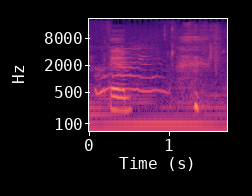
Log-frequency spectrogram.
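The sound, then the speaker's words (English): A cat lets out one drawn-out meow that rises and then trails off, over a steady low background hum with no one talking. “sorry, cat again.”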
